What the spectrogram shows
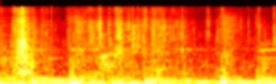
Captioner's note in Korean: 테입 붙이는 소리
